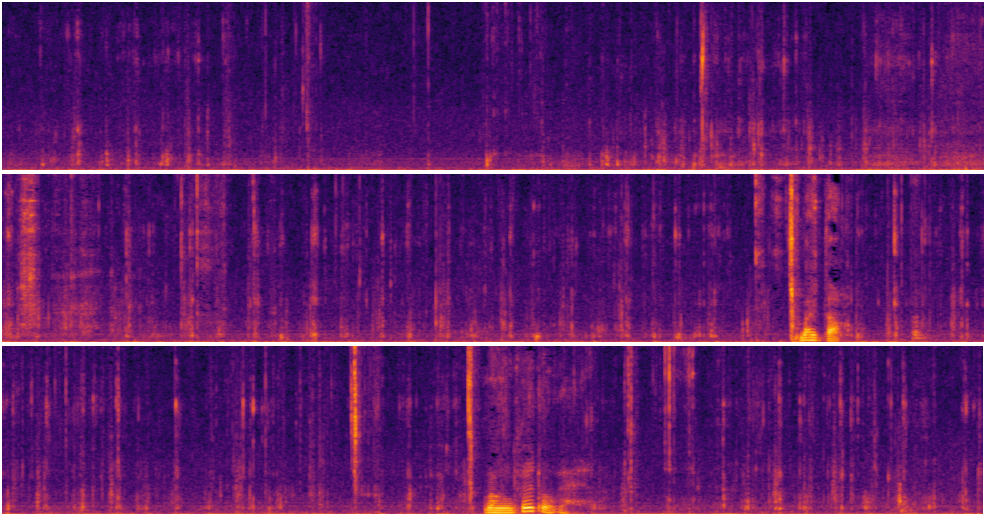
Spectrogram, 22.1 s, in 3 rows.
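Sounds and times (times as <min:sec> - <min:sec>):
wet chewing and smacking: 0:00.0 - 0:22.0.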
